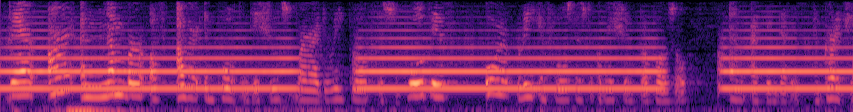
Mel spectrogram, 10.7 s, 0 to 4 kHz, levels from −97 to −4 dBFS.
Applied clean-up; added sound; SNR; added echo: none; Brass instrument; -3 dB; reverberation time 0.2 s.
